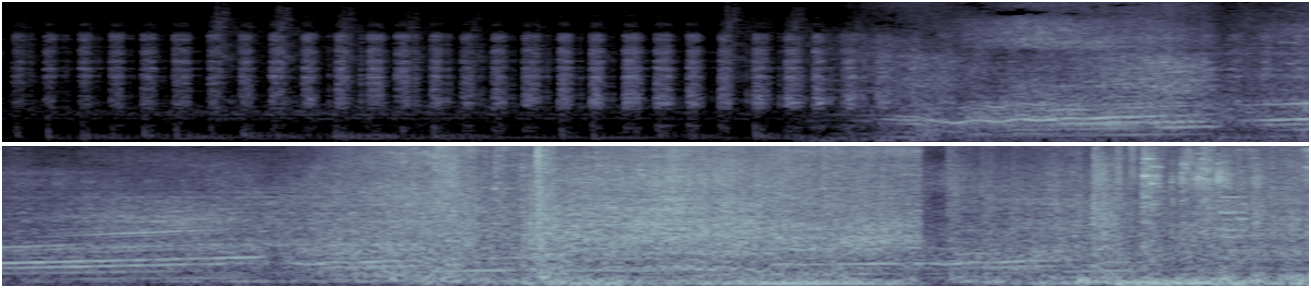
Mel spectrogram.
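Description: Dubbed-in sports-car engine sound effect that comes in loud about four seconds in, revving up in several rising steps like gear changes and building into a loud, full drive-by sound. Music plays underneath, and a quiet rapid pulse of about five beats a second comes before the engine.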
